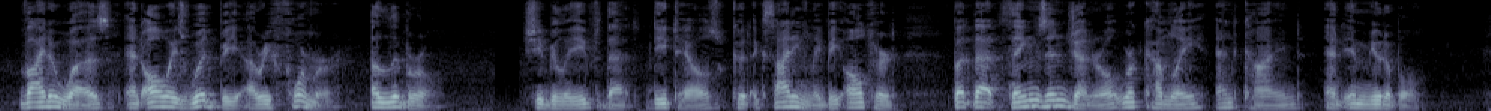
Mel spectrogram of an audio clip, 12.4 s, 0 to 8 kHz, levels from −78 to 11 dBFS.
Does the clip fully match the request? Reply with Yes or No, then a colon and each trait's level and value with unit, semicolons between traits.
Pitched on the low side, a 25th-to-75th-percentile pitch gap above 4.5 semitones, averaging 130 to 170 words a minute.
Yes: low, 105 Hz; average, 5.1 semitones; average, 140 wpm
